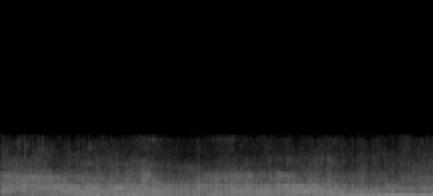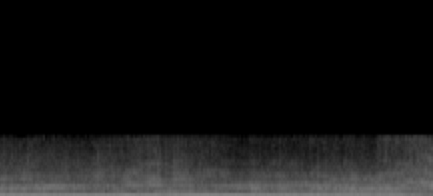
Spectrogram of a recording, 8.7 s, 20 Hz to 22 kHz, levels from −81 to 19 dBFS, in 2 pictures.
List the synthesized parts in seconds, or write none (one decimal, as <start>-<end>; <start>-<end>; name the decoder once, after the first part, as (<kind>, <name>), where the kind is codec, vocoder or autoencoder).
1.6-2.3 (vocoder, Vocos)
